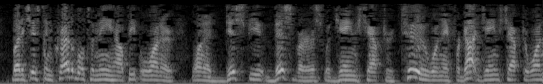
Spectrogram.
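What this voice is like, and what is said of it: Usual voice. Nothing is said of it.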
